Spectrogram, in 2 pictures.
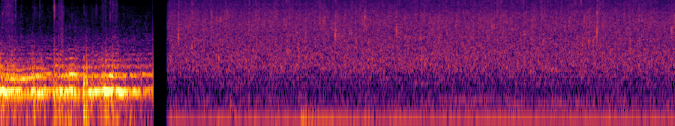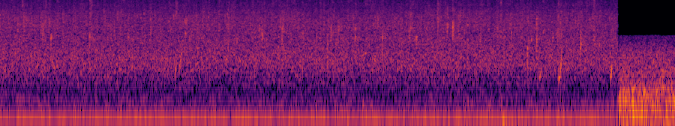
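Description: A buzzing hum with harmonics stops abruptly about two seconds in. A steady, even hiss of water follows, bright and fine like rain. Near the end it gives way to the duller, muffled rush of the waterfall.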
